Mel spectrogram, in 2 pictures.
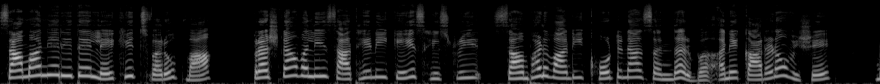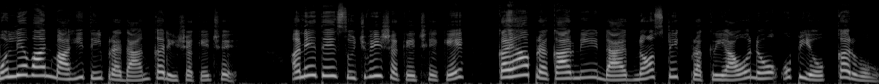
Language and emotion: Gujarati, neutral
